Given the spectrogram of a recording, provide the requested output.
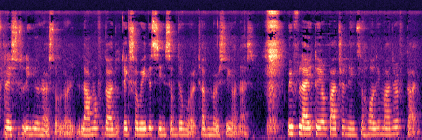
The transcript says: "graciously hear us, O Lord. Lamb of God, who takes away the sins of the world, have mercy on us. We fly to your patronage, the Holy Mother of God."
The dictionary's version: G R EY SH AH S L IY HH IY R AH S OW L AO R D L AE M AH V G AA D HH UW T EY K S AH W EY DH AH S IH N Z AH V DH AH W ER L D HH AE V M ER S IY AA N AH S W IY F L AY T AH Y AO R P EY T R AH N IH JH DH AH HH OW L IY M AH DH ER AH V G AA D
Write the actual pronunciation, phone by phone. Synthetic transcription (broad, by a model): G R EY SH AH S L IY HH IY R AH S OW L AO R D L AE M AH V G AA D HH UW T EY K S AH W EY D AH S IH N S AH V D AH W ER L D HH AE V M ER S IY AA N AH S W IY F L AY T AH Y AO R P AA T R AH N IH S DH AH HH OW L IY M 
